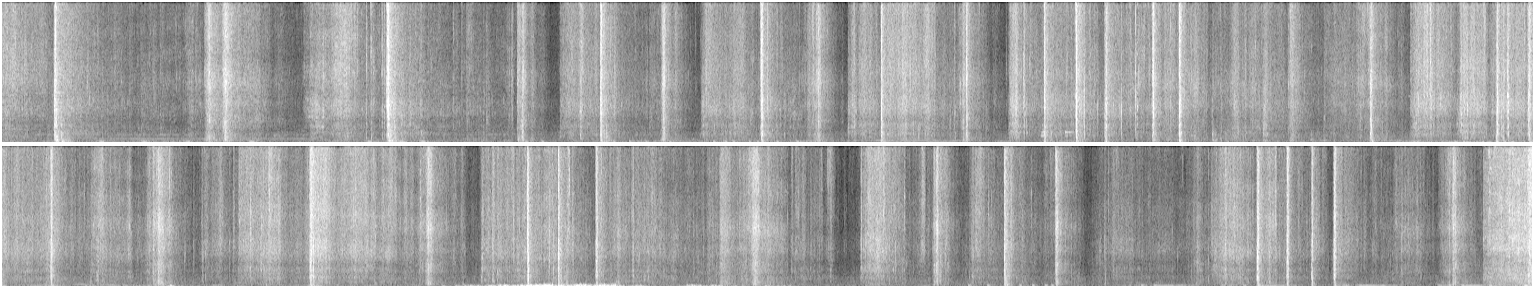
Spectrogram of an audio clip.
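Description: Machete chopping through dry banagrass canes, with dry leaves being torn away and rustling, heard as irregular sharp cracks and snaps between stretches of rustling.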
